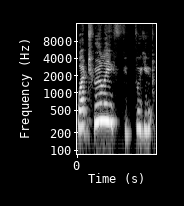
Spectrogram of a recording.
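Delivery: stumbling over words. Mid-speech to an audience, mouth not cooperating: stumbling over words. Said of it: "I'm having a little trouble with my mouth working".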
